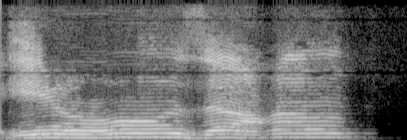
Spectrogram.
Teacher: dilatih-latih membaca ain tepat pada tengah-tengah tenggorokan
